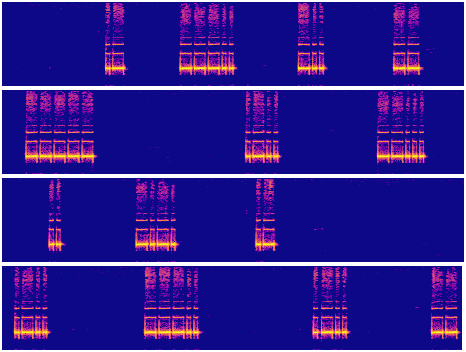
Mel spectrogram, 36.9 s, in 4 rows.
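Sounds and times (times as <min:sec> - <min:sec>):
morse code beeps: 0:02.1 - 0:02.5, 0:03.6 - 0:04.7, 0:06.0 - 0:06.5, 0:07.9 - 0:08.4, 0:09.8 - 0:11.1, 0:14.2 - 0:14.8, 0:16.8 - 0:17.8, 0:19.4 - 0:19.7, 0:21.2 - 0:22.0, 0:23.6 - 0:24.0, 0:28.0 - 0:28.7, 0:30.6 - 0:31.7, 0:34.0 - 0:34.7, 0:36.3 - 0:36.9.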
